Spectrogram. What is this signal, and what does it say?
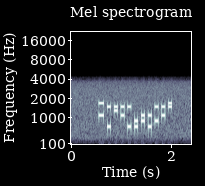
Multi-frequency trunk signalling (R1, as on North American trunks), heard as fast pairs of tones, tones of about 70 ms. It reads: KP 709713289 ST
